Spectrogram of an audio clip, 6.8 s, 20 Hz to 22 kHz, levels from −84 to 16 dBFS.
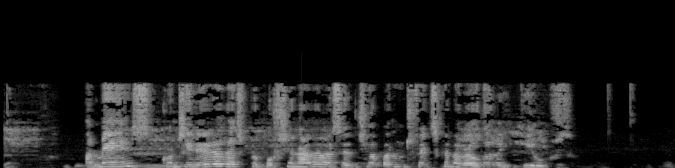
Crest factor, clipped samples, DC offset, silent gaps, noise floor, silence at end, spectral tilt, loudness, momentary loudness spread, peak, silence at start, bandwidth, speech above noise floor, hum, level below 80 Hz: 20 dB; under 0.1%; under 0.1%; none; -58 dBFS; 1.05 s; -1 dB/octave; -18 LUFS; 12 LU; 0 dBFS; 0.05 s; 12 kHz; 38 dB; none; -70 dBFS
